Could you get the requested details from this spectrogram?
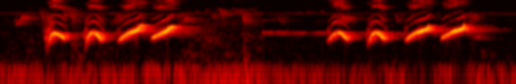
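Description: Black-throated laughingthrush gives two bursts of four loud, rich, upslurred whistles, each about a third of a second apart, with a short pause between bursts.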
